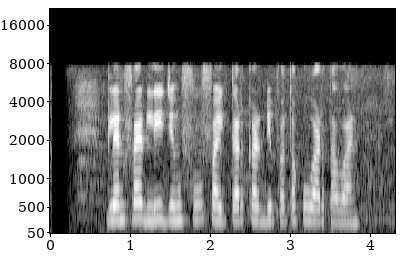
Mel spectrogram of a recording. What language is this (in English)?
Sundanese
